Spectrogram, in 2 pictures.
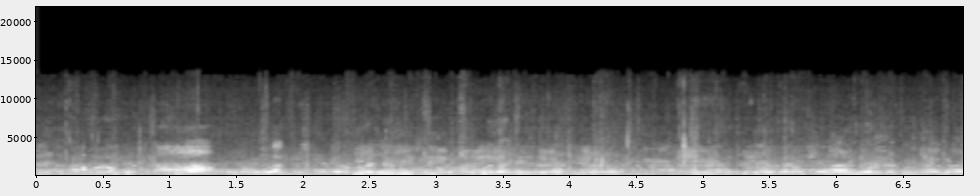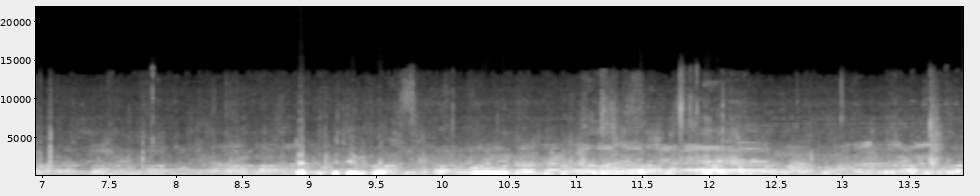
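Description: A large crowd of men talks and calls out outdoors, their voices overlapping.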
